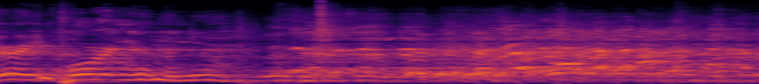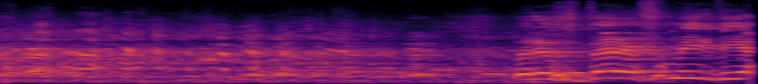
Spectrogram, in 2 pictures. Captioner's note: audience laughing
